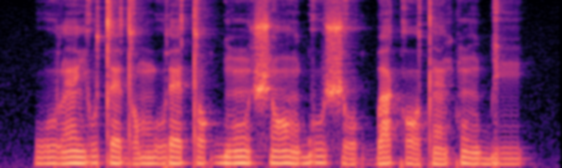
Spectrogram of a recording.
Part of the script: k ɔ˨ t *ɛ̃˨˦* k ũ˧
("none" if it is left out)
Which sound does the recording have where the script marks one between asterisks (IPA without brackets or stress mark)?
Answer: ɛ̃˨˦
